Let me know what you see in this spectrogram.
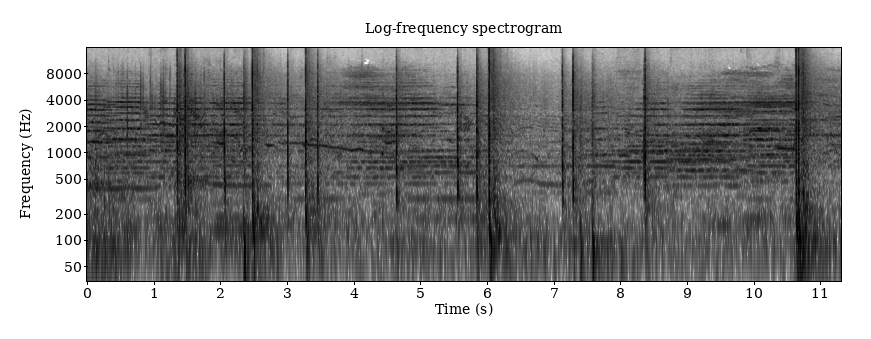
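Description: Aerial firework shells bursting: about a dozen sharp bangs at irregular intervals, the loudest near the end, with music playing underneath.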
